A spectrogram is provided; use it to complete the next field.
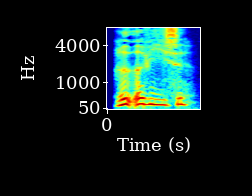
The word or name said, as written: riddervise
